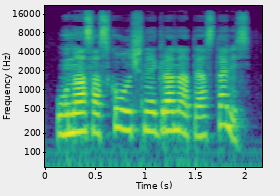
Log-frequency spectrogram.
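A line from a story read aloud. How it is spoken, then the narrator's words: Plain. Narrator (Russian): спросил Дима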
